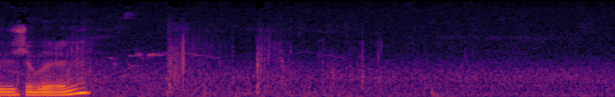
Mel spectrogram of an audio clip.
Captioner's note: bird calling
